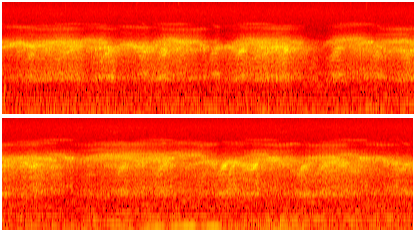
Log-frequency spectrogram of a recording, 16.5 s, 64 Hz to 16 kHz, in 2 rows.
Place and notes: Runkeler Str., Beselich Niedertiefenbach, Deutschland - frog concert at midnight
Niedertiefenbach, Runkeler Str., midnight, I've never heard frogs before at this place, within the village. Curious since when they're here, have to ask.
(Sony PCM D50, DPA4060)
